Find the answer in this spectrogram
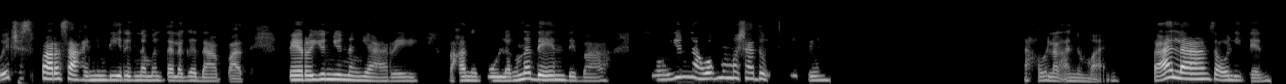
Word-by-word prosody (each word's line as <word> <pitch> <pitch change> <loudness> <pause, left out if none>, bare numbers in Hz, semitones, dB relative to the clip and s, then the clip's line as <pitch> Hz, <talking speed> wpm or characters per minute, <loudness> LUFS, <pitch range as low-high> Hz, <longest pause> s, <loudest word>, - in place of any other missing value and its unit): Which - - +1
is - - -10
para 260 -2 +5
sa'kin, 205 -3 +2
hindi 205 0 +2
rin 195 -1 -1
naman 190 0 -2
talaga 180 0 -3
dapat, 160 -5 -7 0.4
pero 210 0 +5
yun 235 +2 +3
yung 220 -2 +3
nangyari, 165 -3 -5 0.3
baka 180 - -3
nagkulang 180 0 -1
na 265 - +4
din, 210 -2 +3
'di 185 - -4
ba? 165 +2 -11 0.4
So, 215 +2 -6
yun 335 +3 0
na 285 -4 +1
'wag 270 +2 +2
mo 310 - 0
masyadong 265 -4 -2
isipin. 200 - -9 2.0
Naku, 185 +1 -9
walang 170 -2 -5
anuman. 160 +4 -10 0.4
Paalam, 265 -5 +5
sa 230 -5 -2
ulitin. 180 -4 -6
200 Hz, 150 wpm, -22 LUFS, 175-240 Hz, 2.0 s, para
